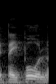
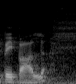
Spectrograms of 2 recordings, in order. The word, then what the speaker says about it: PayPal: Cosa fondamentale, quando fate la donazione su PayPal, PayPal ma ho cazziato che non si dice PayPal, ma si dice PayPal,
